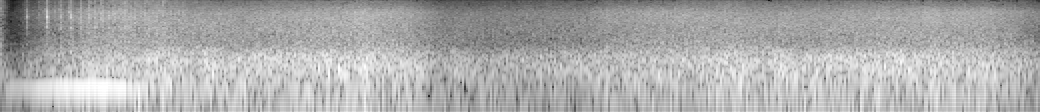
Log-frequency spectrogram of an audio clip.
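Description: Sea waves breaking and washing up a beach: a steady rush of surf that eases off about halfway through and builds again.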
